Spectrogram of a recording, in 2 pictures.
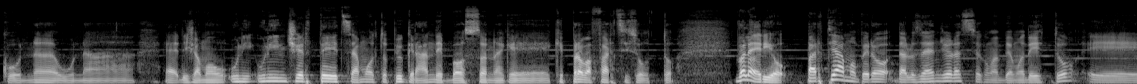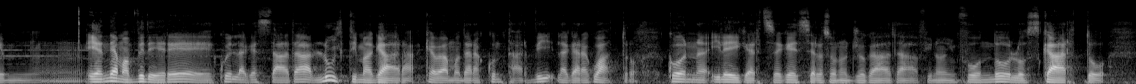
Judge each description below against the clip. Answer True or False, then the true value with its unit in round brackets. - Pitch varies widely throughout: False (4.6 semitones)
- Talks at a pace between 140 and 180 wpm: True (145 wpm)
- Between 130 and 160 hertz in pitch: False (100 Hz)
